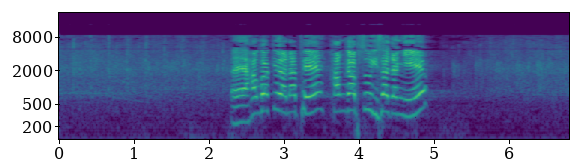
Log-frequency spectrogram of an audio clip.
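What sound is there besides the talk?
audience applause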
